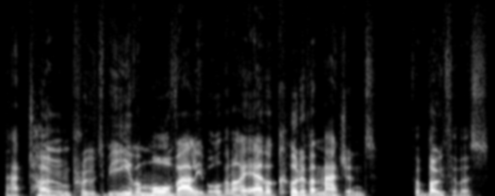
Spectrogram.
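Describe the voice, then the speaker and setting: An actor with a British accent voicing a learned, proud, romantic wizard in a video game, with eloquent, slightly pompous phrasing. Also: male voice, medium pitch, animated, brisk, a bit bright, no room sound, studio quality, natural voice. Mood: measured, dry. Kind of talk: video game character voice lines.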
